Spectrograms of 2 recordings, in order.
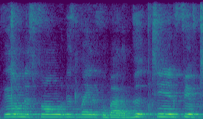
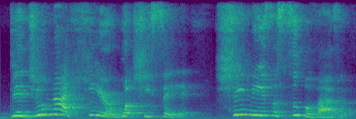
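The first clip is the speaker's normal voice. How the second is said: loud, emphatic retold scolding; going off; 5 dB louder than usual. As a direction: imitate an outraged customer defending someone. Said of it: "she was going off on my behalf".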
